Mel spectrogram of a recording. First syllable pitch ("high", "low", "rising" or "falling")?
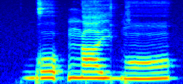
high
